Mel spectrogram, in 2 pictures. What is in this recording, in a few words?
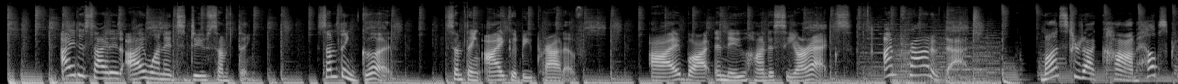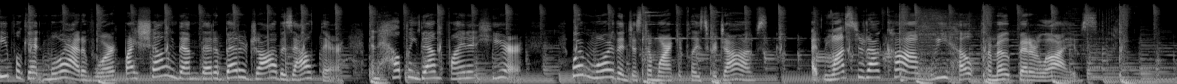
Commercial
